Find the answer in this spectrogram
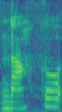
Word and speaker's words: Nako: So this is how you say it. Nako is bear, and Imotava, he is black.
